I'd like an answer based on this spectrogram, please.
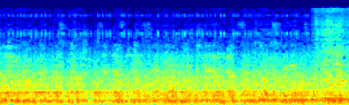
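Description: Steady engine drone and road noise heard inside a vehicle's cabin while driving at a constant speed, with a short hiss near the end.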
